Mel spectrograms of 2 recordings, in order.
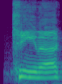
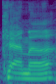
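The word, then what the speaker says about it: Kena: like i'm gonna play keena kenna how do you say it it's kinah yeah kina okay i'm gonna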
